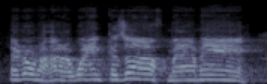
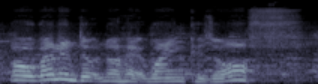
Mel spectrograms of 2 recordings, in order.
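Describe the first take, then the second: First: Put-on old minstrel-show crooner, higher pitched. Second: Said in the usual way. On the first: Comedian mocks his own line, crooning vaudeville impression. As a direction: belt it like a vaudeville number. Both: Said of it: "turned that into an [name] number".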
